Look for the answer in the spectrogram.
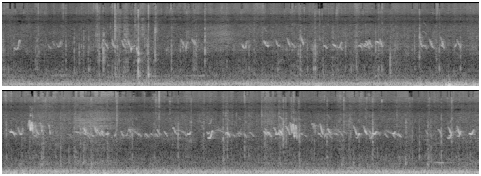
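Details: Chickens chirping, colour chicken with murgi hen: many short high peeps, some rising and some falling, overlapping steadily throughout, over a constant deep low hum and occasional soft clicks.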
